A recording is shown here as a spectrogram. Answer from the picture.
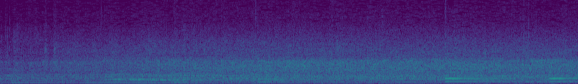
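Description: Congregation applauding, a steady clatter of many hands that swells over the first second and then holds, with quiet held musical notes underneath.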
